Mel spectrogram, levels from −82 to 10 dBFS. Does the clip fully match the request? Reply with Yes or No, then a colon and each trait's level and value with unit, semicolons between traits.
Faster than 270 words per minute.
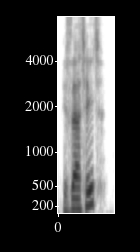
No: fast, 265 wpm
